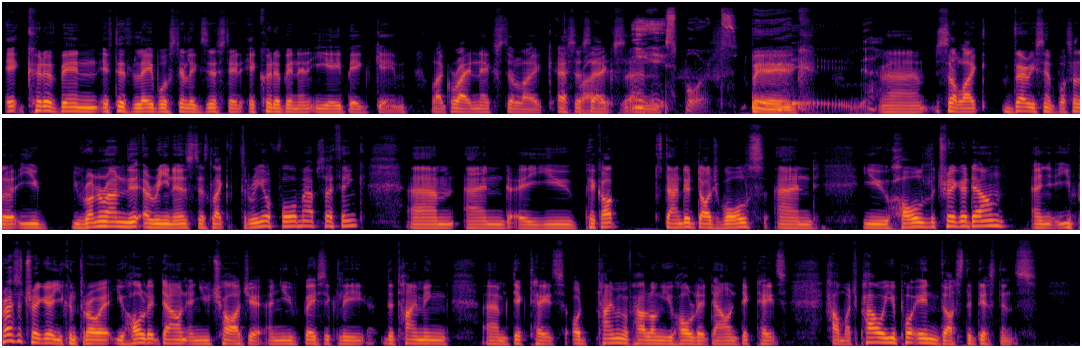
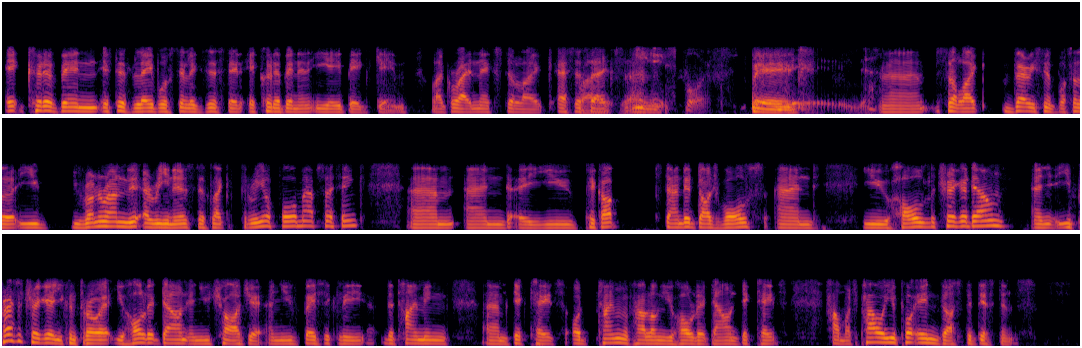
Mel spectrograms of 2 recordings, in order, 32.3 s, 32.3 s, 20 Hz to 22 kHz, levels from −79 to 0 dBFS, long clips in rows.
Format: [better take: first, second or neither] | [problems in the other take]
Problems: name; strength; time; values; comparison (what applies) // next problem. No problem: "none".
first | garbled, watery; badly; nothing above 3.5 kHz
